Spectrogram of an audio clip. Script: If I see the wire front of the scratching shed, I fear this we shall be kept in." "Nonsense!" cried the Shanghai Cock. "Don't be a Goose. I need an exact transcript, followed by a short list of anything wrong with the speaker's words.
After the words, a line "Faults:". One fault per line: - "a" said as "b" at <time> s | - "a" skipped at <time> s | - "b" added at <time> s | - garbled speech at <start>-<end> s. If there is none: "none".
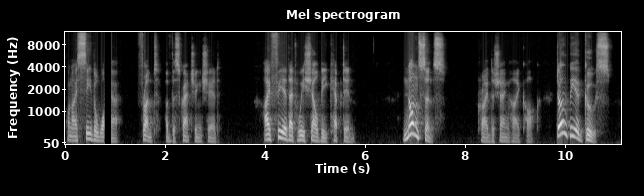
When I see the wire front of the scratching shed, I fear that we shall be kept in." "Nonsense!" cried the Shanghai Cock. "Don't be a Goose.
Faults:
- "If" said as "When" at 0.0 s
- "this" said as "that" at 4.4 s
